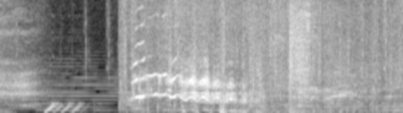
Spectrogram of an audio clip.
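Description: A horse in Zelda: Breath of the Wild gives a clear neigh, a rapid descending whinny near the start, followed by clip-clopping hooves and busy game sounds with no one speaking.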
